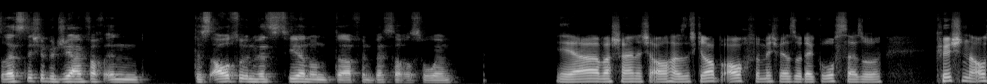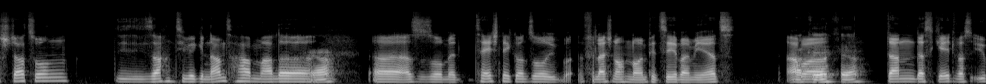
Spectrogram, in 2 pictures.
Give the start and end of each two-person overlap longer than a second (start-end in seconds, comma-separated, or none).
none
